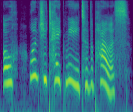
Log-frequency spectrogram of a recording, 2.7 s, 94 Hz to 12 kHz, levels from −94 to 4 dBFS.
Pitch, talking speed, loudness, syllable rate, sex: 330 Hz, 180 wpm, -15 LUFS, 4.4 syllables/s, female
